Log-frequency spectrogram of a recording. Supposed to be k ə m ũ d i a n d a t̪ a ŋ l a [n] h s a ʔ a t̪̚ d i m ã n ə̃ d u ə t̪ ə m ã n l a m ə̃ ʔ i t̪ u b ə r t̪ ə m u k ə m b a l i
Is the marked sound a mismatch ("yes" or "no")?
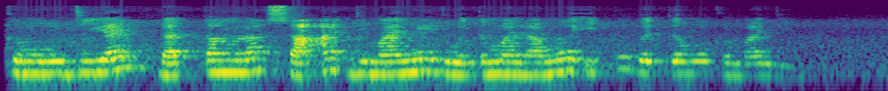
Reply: yes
